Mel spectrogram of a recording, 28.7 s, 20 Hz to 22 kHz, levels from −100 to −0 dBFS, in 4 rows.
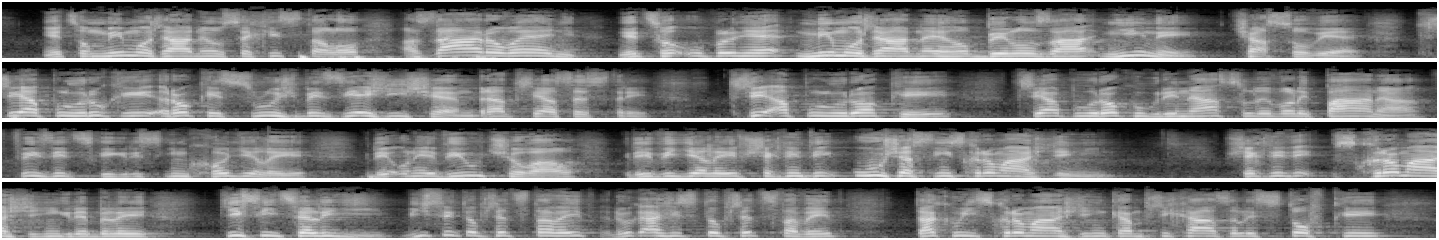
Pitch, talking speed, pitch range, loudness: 190 Hz, 145 wpm, 175-210 Hz, -18 LUFS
